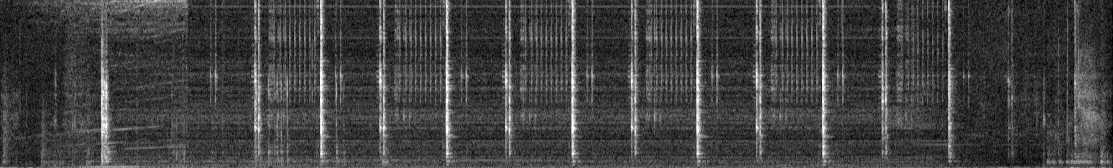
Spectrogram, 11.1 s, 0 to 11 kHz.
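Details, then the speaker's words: iBuyPower pre-built gaming PC that won't get past the iBuyPower screen; hard drive makes sharp, evenly spaced clicks about every 1.25 seconds over a quiet hum, suspected failing drive. Hard drive clicking. "yeah, that's the hard drive. I do have another drive I could swap it out with, but I think that's what's causing it to stay on this iBuyPower screen."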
